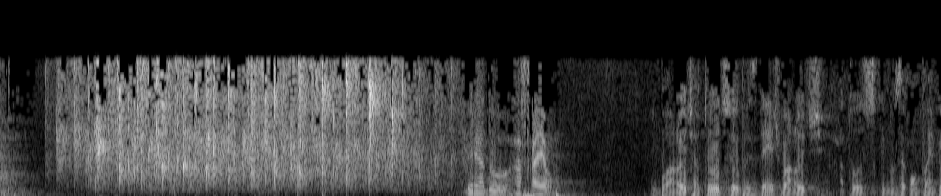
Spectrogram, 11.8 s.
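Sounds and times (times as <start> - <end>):
round of applause: 0.6 - 5.8
speech: 5.8 - 7.2, 8.2 - 11.7.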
